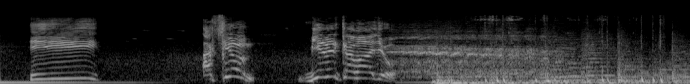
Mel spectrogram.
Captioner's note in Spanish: Relinchos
